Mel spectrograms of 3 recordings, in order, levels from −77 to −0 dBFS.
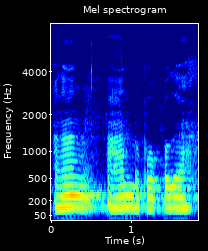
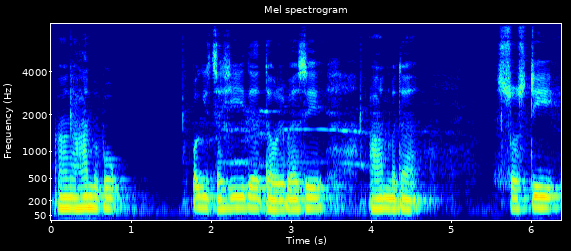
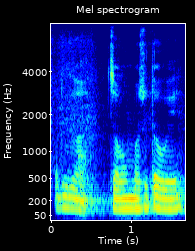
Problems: background sounds at intervals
